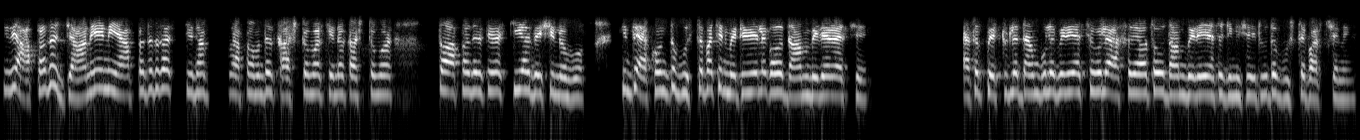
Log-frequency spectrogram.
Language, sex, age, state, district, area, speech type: Bengali, female, 30-45, West Bengal, Kolkata, urban, conversation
